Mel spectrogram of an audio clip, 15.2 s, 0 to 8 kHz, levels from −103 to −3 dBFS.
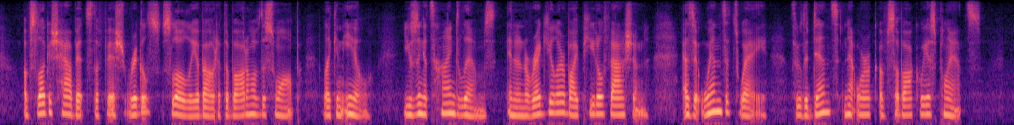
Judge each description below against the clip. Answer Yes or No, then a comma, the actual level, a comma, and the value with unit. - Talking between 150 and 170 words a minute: Yes, average, 155 wpm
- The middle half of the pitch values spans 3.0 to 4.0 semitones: No, narrow, 2.6 semitones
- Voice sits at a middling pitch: Yes, medium, 170 Hz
